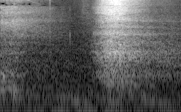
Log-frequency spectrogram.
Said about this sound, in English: the technique of forceful means is to use the breath to strongly put away different thoughts and emotions.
